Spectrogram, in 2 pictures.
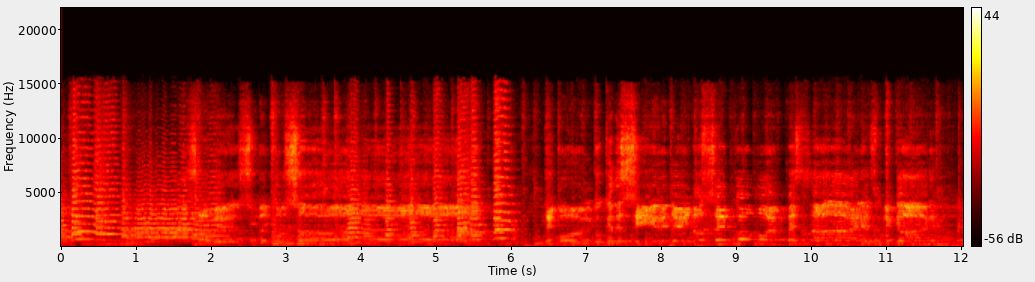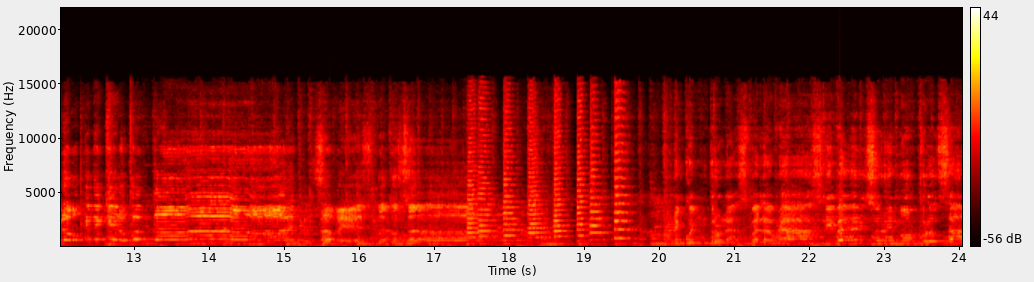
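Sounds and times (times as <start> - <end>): trumpets playing: 0.0 - 2.5, 3.7 - 6.3, 17.3 - 19.8
man singing into a microphone: 0.0 - 19.3, 20.0 - 24.0
strummed guitars: 0.0 - 24.0.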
